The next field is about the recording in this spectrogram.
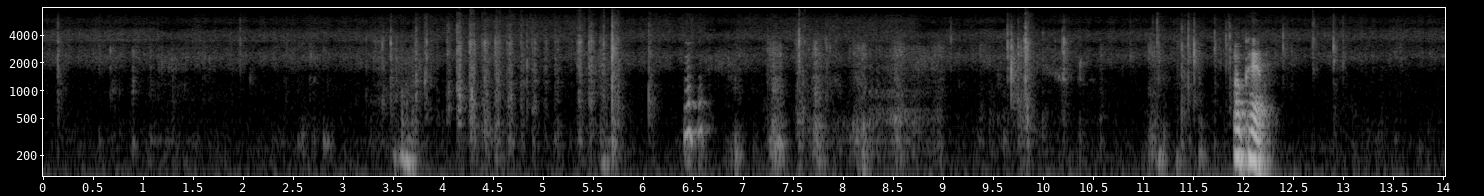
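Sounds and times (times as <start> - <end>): crunching crisp snack: 2.8 - 6.2, 7.2 - 13.1.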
